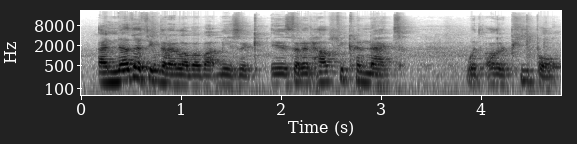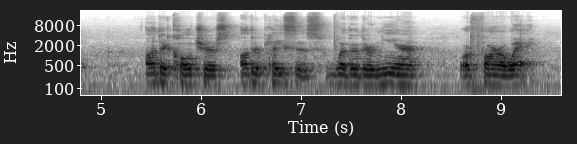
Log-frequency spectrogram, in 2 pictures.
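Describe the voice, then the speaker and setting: With a Spanish accent, a man speaks at a moderate pace and fairly high pitch, his intonation fairly even, with audible room echo. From Puerto Rico. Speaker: cellist. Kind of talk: children's music program talk. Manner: friendly, addressing children.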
